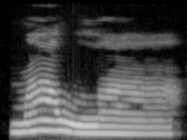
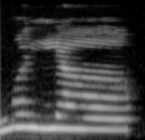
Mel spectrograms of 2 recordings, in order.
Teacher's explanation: Л твердо розмовляє сердиться твердо А поставили біля неї букву я і буква Л стала м'якою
